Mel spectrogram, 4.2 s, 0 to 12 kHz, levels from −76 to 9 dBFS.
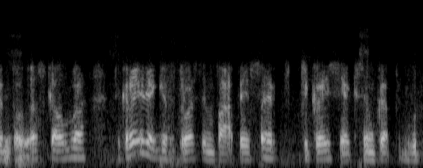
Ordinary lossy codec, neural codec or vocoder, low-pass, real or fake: Opus, 16 kbps; codec, 16 kHz, 16 kbps, FreqCodec, larger model; 7.2 kHz; fake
